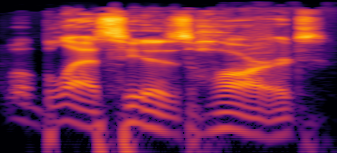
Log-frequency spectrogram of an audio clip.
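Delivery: slow, drawn-out Southern drawl. Pretend. Host echoing the guest's story, mock Southern drawl. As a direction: stretch each word like a Southerner. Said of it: "That's Southern".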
